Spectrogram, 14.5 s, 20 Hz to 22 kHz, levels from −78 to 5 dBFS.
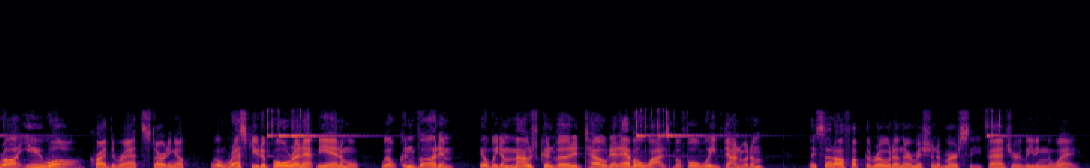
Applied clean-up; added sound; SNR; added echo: none; Bicycle; 15 dB; none.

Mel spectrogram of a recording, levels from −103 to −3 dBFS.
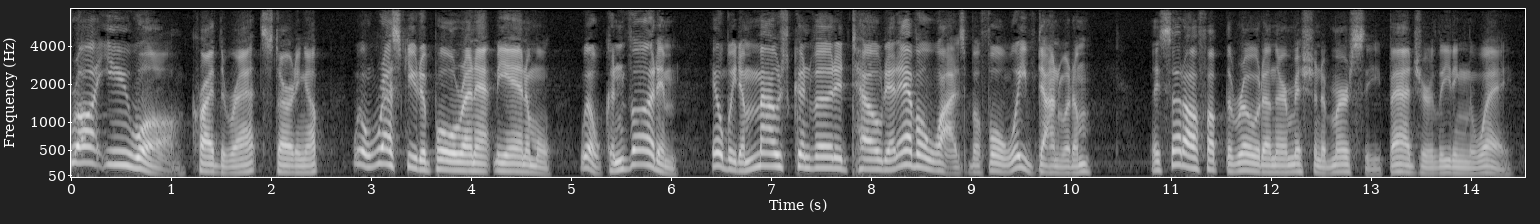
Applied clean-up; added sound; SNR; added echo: none; none; none; none.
